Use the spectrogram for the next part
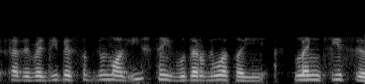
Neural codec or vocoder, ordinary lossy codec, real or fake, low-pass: codec, 16 kHz in and 24 kHz out, 0.6 kbps, FocalCodec, streaming, 4096 codes; Opus, 32 kbps; fake; 3.6 kHz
